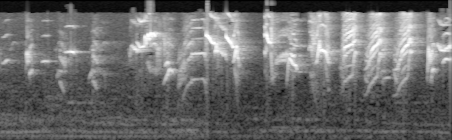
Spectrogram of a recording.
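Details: Oriental magpie-robin song meant to trigger singing and call in wild birds: a few soft notes, then energetic, harsh, chattering phrases repeated in quick succession.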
